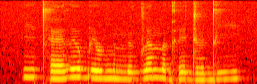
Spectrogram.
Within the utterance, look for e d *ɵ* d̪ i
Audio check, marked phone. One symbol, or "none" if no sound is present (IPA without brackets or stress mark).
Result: ø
